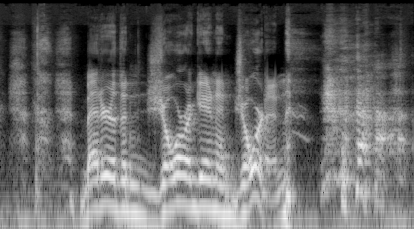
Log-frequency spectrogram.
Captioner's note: chuckling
